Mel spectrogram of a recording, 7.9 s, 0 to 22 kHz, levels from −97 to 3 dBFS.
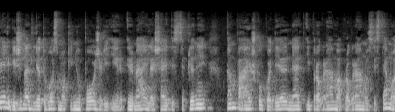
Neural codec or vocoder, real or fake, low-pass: vocoder, 44.1 kHz, 128 mel bands, Pupu-Vocoder; fake; 14.4 kHz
